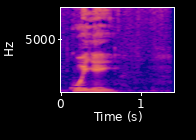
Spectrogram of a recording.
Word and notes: kuayei: kwamera

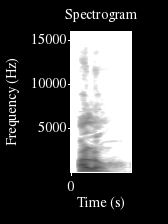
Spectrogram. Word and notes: álò: Apatani

